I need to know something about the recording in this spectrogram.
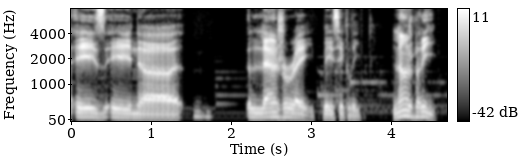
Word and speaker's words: lingerie: Lingerie. It's a French word. I'm going to pronounce it the French way.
